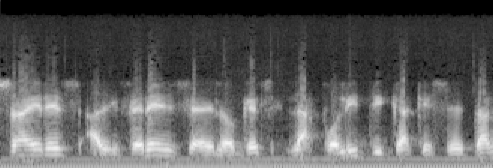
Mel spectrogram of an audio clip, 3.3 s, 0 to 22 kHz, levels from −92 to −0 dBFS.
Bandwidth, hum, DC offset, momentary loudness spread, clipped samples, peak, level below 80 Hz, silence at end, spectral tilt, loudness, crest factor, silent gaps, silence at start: 12.5 kHz; none; 2%; 5 LU; under 0.1%; 0 dBFS; -36 dBFS; 0 s; -6 dB/octave; -13 LUFS; 12 dB; none; 0 s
